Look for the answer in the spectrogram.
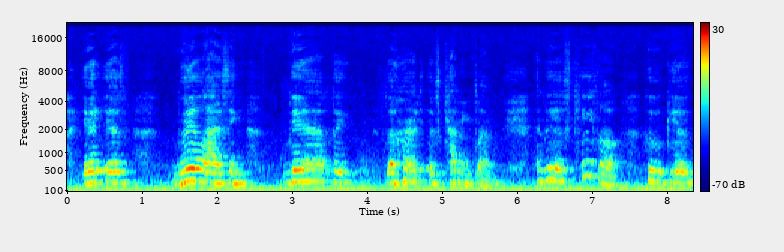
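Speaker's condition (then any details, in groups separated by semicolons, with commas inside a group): Cerebral palsy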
